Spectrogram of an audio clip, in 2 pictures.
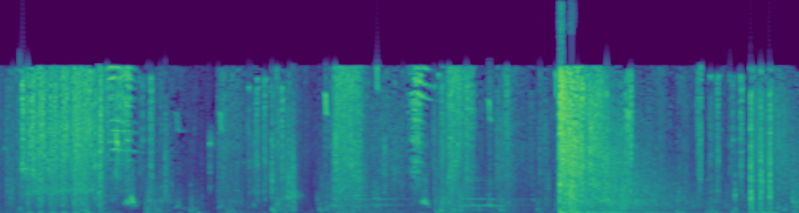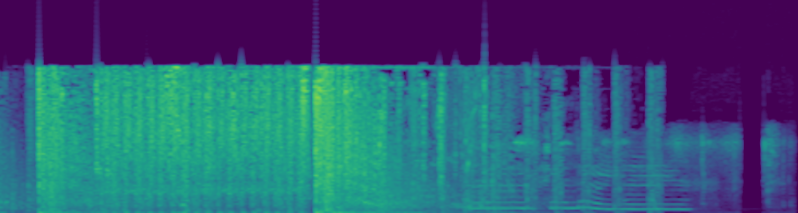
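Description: Sharp building clatter knocks in a video game.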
